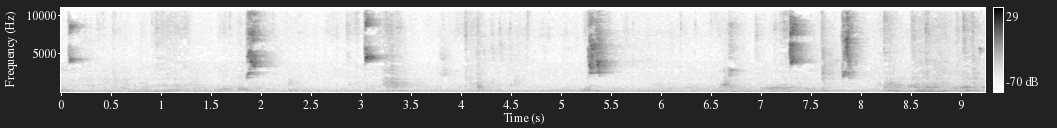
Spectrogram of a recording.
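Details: Lovebirds during mating on the eleventh day of breeding, 11 July 2022: sharp, shrill, high chirps given singly at irregular gaps of one to two seconds, with soft rustling between them indoors.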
